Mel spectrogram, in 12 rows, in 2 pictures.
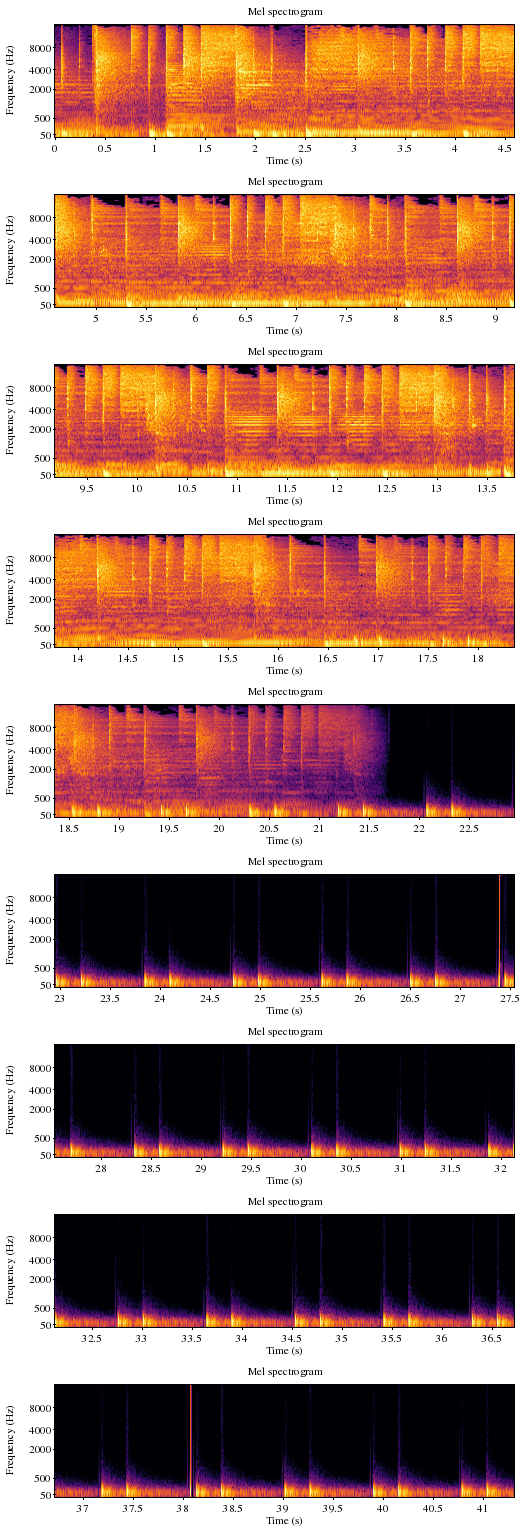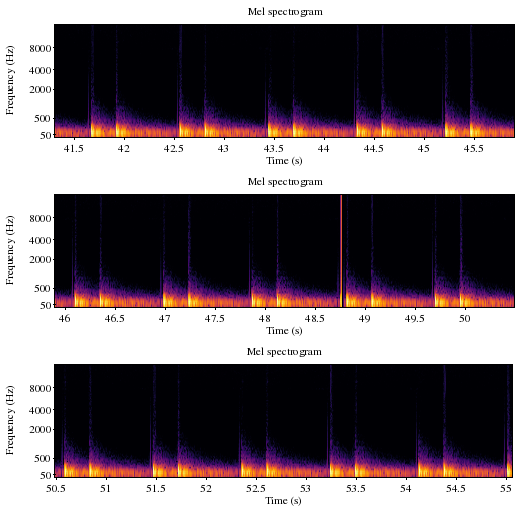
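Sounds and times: heartbeat thuds: 0:08.0 - 0:12.9.

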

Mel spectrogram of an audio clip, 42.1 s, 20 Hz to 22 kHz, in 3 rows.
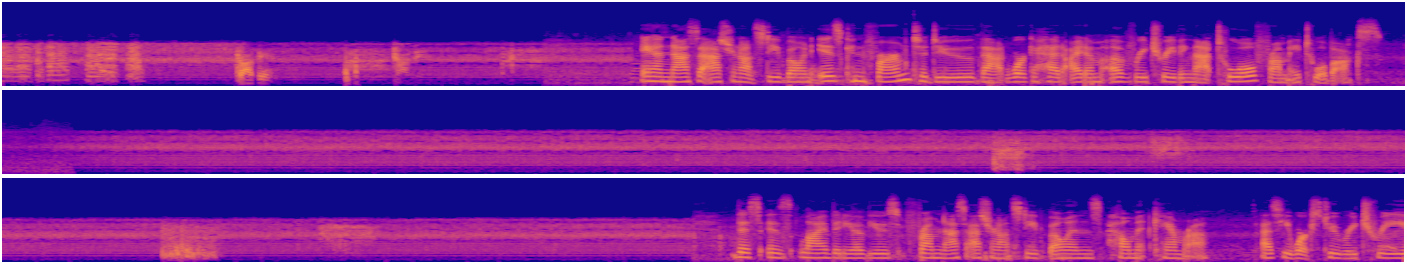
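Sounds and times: short radio blips: 0:00.0 - 0:02.8, 0:29.6 - 0:30.3, 0:31.2 - 0:31.9
radio hiss and hum: 0:00.0 - 0:42.0.

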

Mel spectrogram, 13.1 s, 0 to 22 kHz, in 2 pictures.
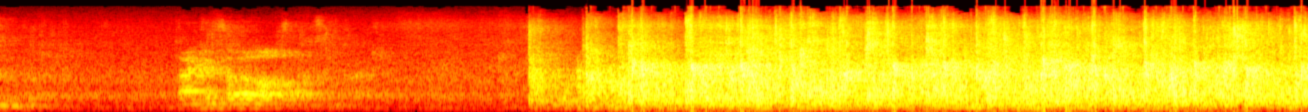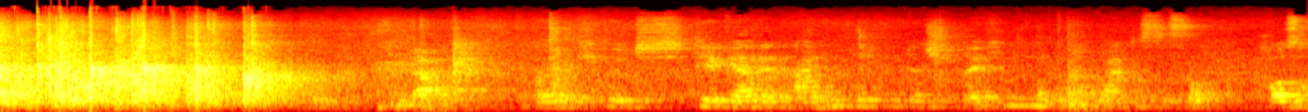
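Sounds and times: audience applauding: 0:02.6 - 0:08.1.

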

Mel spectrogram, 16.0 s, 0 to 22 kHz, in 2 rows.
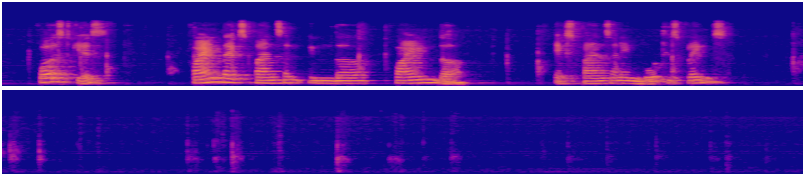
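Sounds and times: stylus tapping on pen tablet: 0:07.9 - 0:09.0, 0:09.8 - 0:12.7.

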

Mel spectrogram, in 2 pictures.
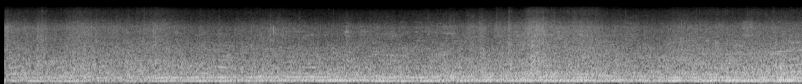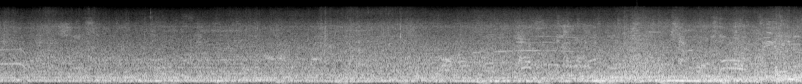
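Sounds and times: boat outboard engines droning: 0:00.0 - 0:16.0
water rushing from hull and wake: 0:00.0 - 0:16.0.

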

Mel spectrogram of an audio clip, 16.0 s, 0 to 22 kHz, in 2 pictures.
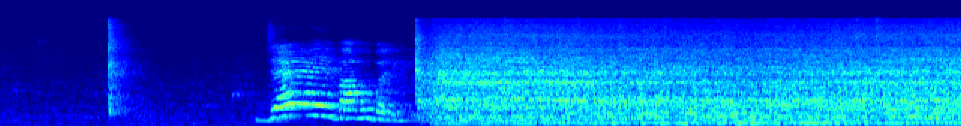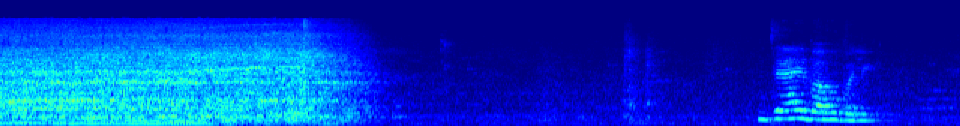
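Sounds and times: mixer grinder motor running: 0:03.5 - 0:11.2.

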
